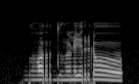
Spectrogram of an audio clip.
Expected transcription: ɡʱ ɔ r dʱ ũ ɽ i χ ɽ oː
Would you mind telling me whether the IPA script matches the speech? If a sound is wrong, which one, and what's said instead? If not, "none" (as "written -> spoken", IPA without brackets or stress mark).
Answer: χ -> r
